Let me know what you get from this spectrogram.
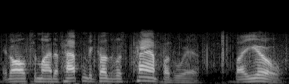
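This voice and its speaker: Actor as brash, needling young prosecutor, old radio. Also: male voice, mid-range voice, fast talker, natural voice. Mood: accusing, confident. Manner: blunt, smug, needling. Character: clever, brash, unscrupulous young male assistant district attorney. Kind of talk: 1940s radio drama acting. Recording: muffled, noisy vintage radio recording.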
